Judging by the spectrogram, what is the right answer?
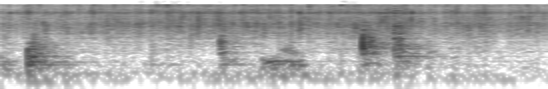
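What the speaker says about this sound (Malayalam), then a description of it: "അതിലേക്ക് കുറച്ച് കുറച്ച് കറിവേപ്പില ഇട്ട് കൊടുക്കാം" Curry leaves drop into hot oil for a Kerala-style dal, giving a steady close sizzle with a few sharp crackling bursts and light stirring scrapes, no voices.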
